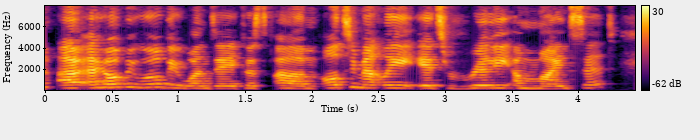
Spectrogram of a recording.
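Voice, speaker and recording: A woman speaks with a slight Cuban accent. Her pace is moderate. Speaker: motivational speaker. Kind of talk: interview.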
